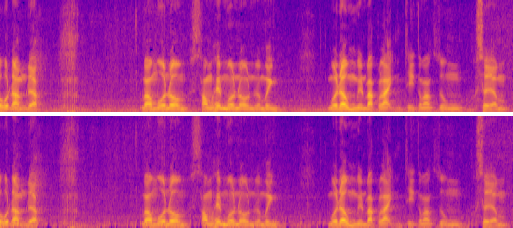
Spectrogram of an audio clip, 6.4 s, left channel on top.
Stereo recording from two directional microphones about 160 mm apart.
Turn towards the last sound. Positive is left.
turn(degrees=0)  # may be behind; listen again after turning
